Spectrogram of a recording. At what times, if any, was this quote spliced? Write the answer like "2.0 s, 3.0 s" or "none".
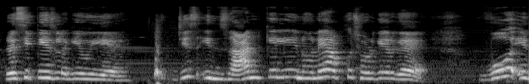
1.7 s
